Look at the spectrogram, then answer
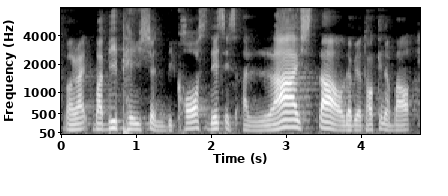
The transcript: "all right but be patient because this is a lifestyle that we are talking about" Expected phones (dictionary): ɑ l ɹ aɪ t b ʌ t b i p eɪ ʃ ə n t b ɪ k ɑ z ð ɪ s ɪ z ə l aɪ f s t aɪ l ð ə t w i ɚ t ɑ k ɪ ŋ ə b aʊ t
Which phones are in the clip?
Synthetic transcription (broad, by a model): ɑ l ɹ aɪ t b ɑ t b i p eɪ ʃ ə n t b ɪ k ɑ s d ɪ s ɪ s ə l aɪ f s t aɪ l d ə t w i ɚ t ɑ k ɪ ŋ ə b aʊ t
